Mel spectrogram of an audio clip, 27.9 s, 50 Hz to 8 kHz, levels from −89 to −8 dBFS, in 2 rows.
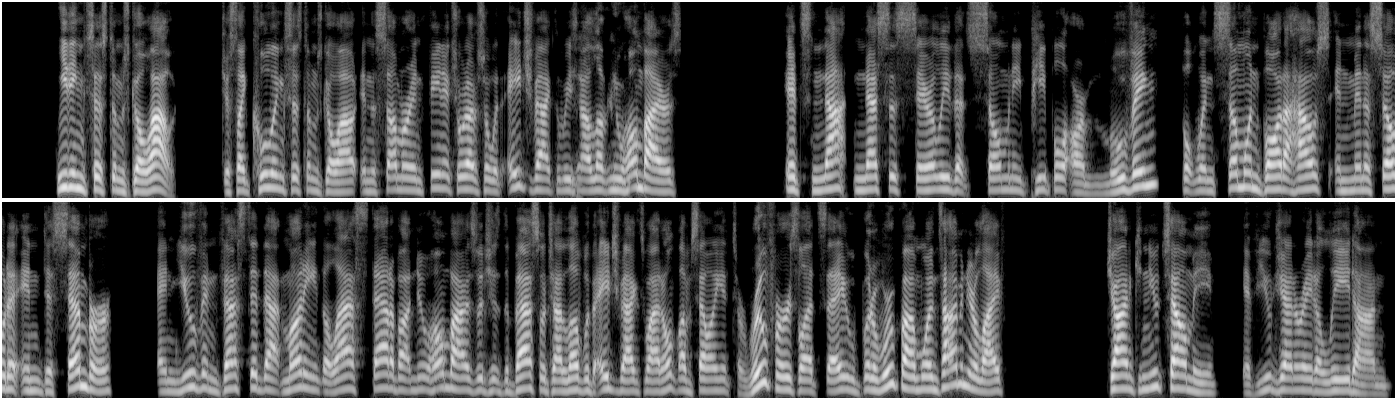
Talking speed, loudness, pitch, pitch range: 210 wpm, -25 LUFS, 175 Hz, 155-190 Hz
